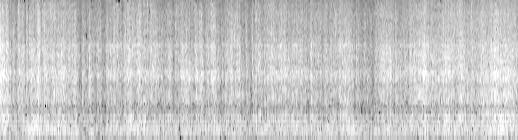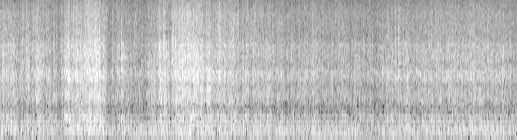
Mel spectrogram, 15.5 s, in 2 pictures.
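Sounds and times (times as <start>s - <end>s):
heavy rain heard from inside an empty car: 0.0s - 15.5s.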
